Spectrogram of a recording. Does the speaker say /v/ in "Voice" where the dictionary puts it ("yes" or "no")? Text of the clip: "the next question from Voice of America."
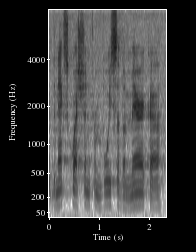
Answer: yes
